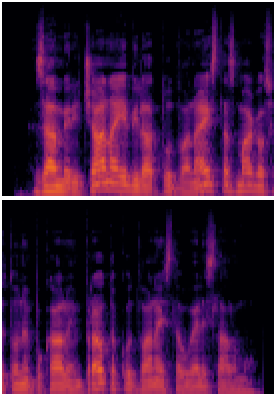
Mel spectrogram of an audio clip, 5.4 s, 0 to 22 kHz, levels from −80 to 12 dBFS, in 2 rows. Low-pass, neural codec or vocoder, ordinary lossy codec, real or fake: 19.8 kHz; none; none; real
